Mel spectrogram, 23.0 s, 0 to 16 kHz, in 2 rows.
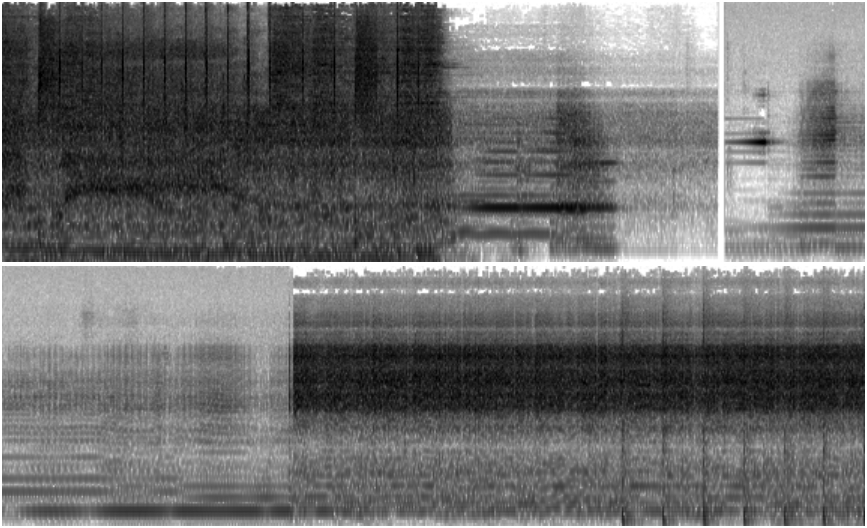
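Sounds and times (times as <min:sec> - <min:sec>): drums and cymbals: 0:00.0 - 0:06.0, 0:19.8 - 0:23.0
distorted electric guitar: 0:00.0 - 0:23.0.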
